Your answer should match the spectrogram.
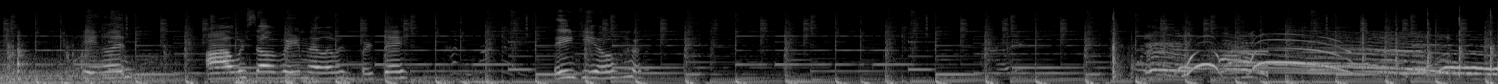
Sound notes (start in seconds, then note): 7.5 upbeat music; 11.4 cheering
